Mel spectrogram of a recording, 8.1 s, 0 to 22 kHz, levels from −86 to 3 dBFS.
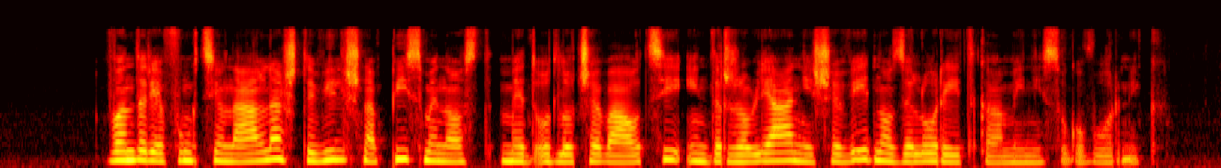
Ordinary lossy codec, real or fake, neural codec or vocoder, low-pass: none; fake; vocoder, 22.05 kHz, 80 mel bands, Vocos; none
